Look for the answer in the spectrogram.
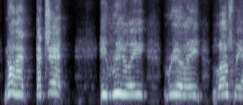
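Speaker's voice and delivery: high, cracking voice through tears; crying joyfully, pitch way up; weeping. Retold or imitated. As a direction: sob out that he really loves you. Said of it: "just weeping".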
